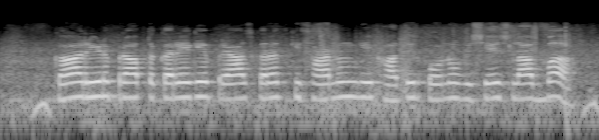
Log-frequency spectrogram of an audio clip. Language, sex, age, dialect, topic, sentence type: Bhojpuri, male, 60-100, Northern, agriculture, statement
